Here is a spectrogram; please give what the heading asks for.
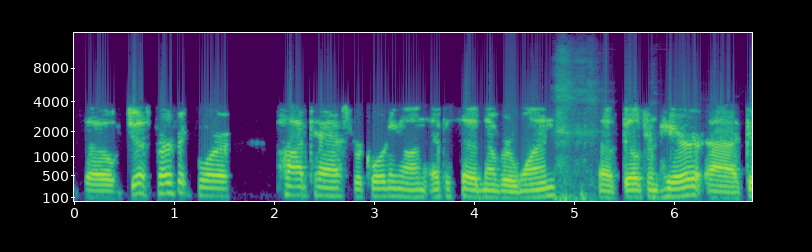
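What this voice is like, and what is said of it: Hoarse, partly lost voice. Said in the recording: “I've lost my voice a little bit ... yelling at my kid, cheering him on at his baseball game tonight”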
